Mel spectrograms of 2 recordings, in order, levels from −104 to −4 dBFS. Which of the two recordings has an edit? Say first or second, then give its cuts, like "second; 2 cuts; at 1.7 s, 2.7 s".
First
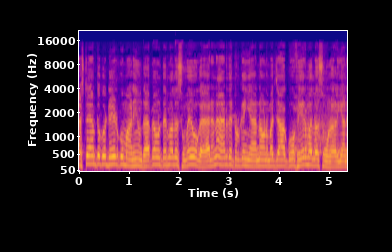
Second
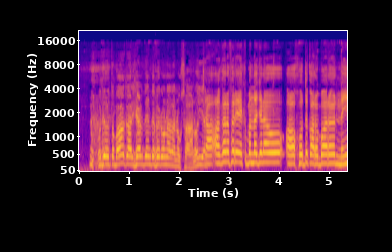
second; 1 cut; at 2.5 s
